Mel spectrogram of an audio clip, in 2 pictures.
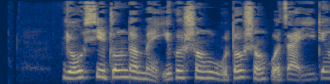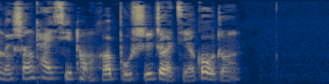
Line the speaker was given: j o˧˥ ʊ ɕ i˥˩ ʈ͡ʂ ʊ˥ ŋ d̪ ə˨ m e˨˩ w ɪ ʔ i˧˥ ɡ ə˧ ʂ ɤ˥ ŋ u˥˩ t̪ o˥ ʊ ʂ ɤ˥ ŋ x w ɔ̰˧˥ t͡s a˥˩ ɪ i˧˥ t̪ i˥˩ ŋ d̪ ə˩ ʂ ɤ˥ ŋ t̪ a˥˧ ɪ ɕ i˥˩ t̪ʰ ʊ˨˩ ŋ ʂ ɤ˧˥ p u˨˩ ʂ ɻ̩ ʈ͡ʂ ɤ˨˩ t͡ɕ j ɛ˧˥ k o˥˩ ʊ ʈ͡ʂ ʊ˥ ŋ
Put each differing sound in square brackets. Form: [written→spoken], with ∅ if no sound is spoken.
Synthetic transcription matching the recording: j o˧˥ ʊ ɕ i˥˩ ʈ͡ʂ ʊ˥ ŋ d̪ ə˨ m e˨˩ [w→∅] ɪ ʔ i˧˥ ɡ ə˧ ʂ ɤ˥ ŋ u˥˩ t̪ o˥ ʊ ʂ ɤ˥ ŋ x w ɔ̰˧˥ t͡s a˥˩ ɪ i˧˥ t̪ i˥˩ ŋ d̪ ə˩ ʂ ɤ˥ ŋ [t̪→t̪ʰ] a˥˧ ɪ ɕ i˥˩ t̪ʰ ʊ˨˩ ŋ [ʂ→x] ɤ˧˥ p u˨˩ ʂ ɻ̩ ʈ͡ʂ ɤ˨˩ t͡ɕ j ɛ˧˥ k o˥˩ ʊ ʈ͡ʂ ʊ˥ ŋ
